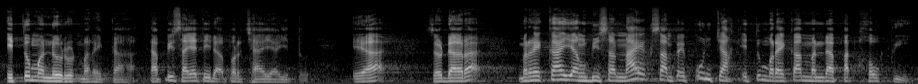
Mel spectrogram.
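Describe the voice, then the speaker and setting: Older guy preaching, high bright voice, big church echo, slow and stretched. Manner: addresses the congregation often as brothers and sisters; slow, drawn-out emphasis on key words. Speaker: pastor. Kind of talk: sermon. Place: church hall. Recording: reverberant church hall.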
